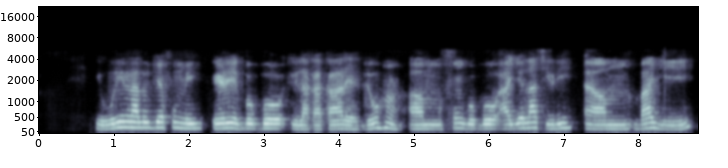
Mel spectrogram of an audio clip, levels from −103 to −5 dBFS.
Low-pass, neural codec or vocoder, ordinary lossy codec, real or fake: 5.4 kHz; codec, 16 kHz, 2 kbps, X-Codec, WavLM features, trained on Multilingual LibriSpeech; AAC, 24 kbps; fake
